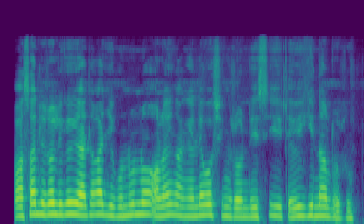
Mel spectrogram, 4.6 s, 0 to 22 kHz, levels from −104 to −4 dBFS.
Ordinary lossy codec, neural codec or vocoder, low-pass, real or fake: none; none; 10.8 kHz; real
